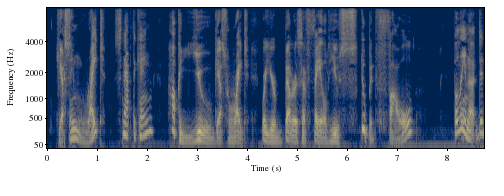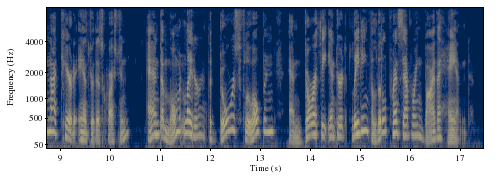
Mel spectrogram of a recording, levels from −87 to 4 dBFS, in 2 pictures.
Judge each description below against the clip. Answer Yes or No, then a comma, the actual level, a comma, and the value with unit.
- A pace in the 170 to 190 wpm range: No, average, 155 wpm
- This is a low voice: No, medium, 180 Hz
